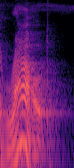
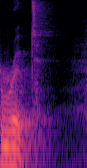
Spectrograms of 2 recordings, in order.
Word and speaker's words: route: for those of you who might say route well r-o-u-t-e route or if you're listening to a British English speaker you will probably hear the word root but the word route r-o-u-t-e Americans might pronounce it root or route it will just depend on the person and perhaps the region that you're in so for example I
